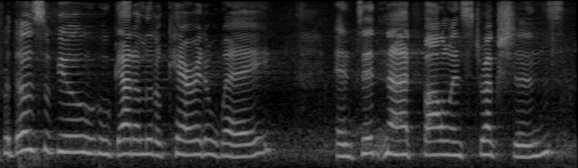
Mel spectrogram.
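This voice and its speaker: A woman's voice: on the high side, fairly even intonation, a little slow, a little hiss or hum. A woman emceeing a graduation ceremony, making dry teasing asides before introducing the speaker. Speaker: ceremony presenter. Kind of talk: ceremonial emcee with light humor. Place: large indoor arena.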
